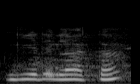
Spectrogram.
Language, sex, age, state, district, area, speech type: Bengali, female, 18-30, West Bengal, Birbhum, urban, spontaneous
